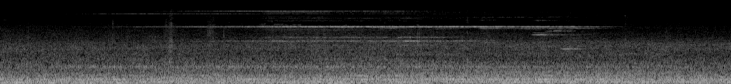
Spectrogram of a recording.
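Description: Electric commuter train at a station platform: a steady low rumble, with a high, thin squeal of several held tones that sets in about a second in and fades out near the end.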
